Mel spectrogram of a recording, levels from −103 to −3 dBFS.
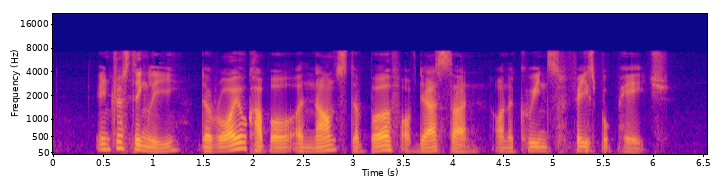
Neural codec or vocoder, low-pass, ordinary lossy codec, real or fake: none; 7.2 kHz; AAC, 48 kbps; real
